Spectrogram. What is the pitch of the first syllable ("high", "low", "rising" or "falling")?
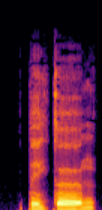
low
